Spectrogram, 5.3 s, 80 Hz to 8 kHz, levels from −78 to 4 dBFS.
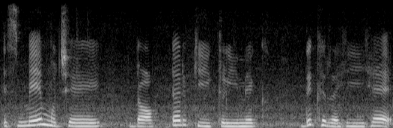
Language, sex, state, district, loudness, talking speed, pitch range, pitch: Hindi, female, Madhya Pradesh, Katni, -14 LUFS, 90 wpm, 205-275 Hz, 215 Hz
